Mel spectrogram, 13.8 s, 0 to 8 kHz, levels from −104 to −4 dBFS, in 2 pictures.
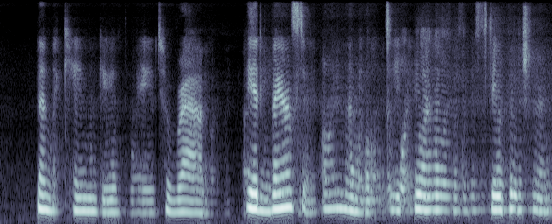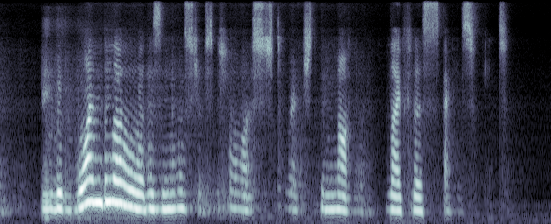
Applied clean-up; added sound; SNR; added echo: neural mask model DeepFilterNet 3.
